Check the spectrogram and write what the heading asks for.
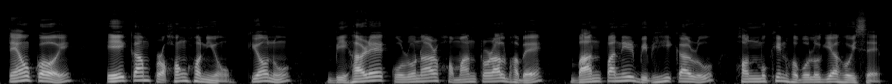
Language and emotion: Assamese, neutral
